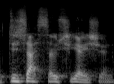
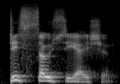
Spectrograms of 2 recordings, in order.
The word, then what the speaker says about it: dissociation: misunderstanding dissociation okay and often this is mispronounced as disassociation this is dissociation and I'm going to explore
